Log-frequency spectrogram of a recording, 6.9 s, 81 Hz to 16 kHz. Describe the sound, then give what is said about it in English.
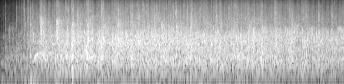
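An audience breaks into applause at the Federalist Society's 40th anniversary event. The clapping swells quickly in the first second, then holds dense and loud until the end. “Applause is appropriate. Thank you for that.”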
